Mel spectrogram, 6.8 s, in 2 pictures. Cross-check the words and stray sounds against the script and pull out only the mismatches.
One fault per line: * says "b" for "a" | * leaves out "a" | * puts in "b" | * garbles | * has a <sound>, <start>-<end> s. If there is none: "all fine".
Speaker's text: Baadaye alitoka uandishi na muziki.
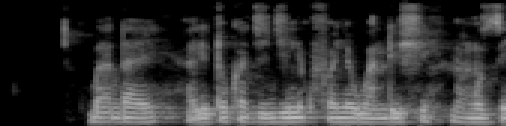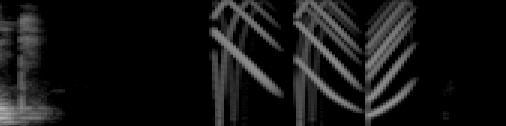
* puts in "jijini kufanya"
* has a chirp, 4.8-6.1 s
